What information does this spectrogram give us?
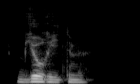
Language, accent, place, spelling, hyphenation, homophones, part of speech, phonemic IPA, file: French, France, Lyon, biorythme, bio‧rythme, biorythmes, noun, /bjɔ.ʁitm/, LL-Q150 (fra)-biorythme.wav
- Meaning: biorhythm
